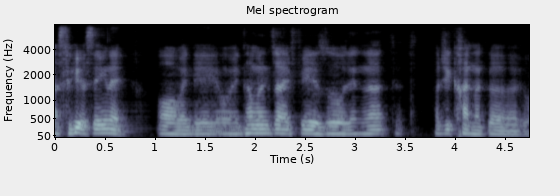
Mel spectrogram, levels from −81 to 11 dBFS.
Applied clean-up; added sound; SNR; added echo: neural mask model DeepFilterNet 3.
